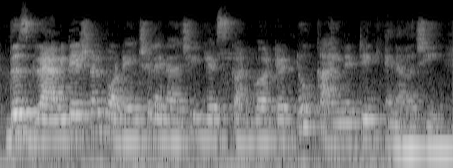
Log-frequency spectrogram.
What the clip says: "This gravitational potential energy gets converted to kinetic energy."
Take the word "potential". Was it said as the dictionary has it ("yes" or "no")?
yes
